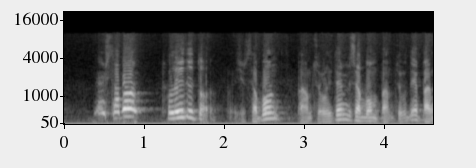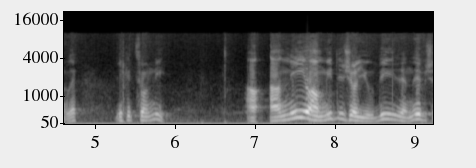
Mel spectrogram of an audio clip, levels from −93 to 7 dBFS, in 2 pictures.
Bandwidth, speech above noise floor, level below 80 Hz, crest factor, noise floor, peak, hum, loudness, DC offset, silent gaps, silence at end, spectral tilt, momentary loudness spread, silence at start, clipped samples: 10.5 kHz; 31 dB; -48 dBFS; 18 dB; -49 dBFS; 0 dBFS; none; -18 LUFS; 1%; none; 0 s; -7 dB/octave; 18 LU; 0.35 s; under 0.1%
